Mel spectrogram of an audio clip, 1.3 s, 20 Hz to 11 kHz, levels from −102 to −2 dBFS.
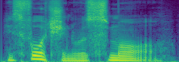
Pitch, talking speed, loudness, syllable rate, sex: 115 Hz, 180 wpm, -16 LUFS, 5.0 syllables/s, male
